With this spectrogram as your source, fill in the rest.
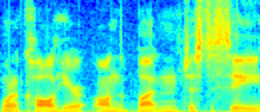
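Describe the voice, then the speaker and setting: A man at medium pitch speaks loudly in a bright, sharp tone. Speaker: online poker strategy video maker. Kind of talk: gameplay commentary tutorial. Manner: halting, many fillers.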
